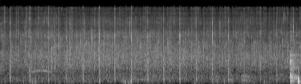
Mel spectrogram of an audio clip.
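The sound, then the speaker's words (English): An audience at a church stands and applauds steadily to honor two people, a dense wash of many hands clapping with a few sharper individual claps standing out, continuing evenly throughout before a brief louder burst near the end. “And so let's just stand and give these guys an applause, because we want to honor them well.”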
